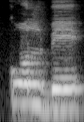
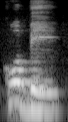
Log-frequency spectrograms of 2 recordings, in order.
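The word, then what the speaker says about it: Kolbe: compound uh it was synthesized by colby or sometimes people pronounce it as a kobe uh okay so that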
